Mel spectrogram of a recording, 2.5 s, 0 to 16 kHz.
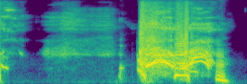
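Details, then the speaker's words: Adult walking outdoors in cold morning air (about 5–7 °C), feeling unwell; breathy intake then loud harsh cough burst with strained voiced tail and brief second burst, cough triggered by cold air. "Not with me cough. When I came out into the cold air, it catches you."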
